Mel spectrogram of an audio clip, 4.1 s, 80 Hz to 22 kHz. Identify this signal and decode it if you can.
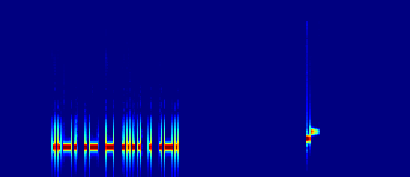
Morse code, heard as a keyed tone, about 44 wpm, 700 Hz. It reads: FATHER
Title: Top 200 Words Repeated 45wpm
